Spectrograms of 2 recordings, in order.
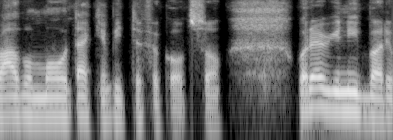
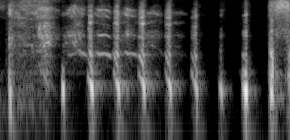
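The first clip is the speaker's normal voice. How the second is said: high squealing laugh; 7 dB quieter than usual. Real, not acted. Laughs at own clumsiness.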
